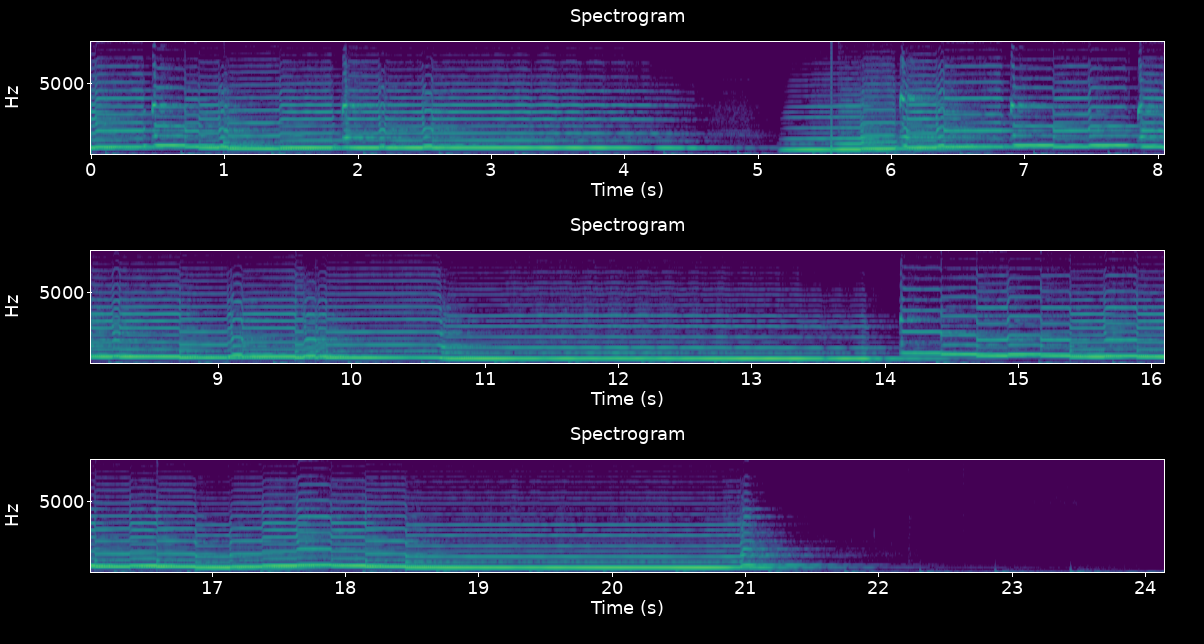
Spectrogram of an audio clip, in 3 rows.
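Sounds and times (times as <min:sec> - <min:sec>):
maple branch flute in G tuned to 432 Hz: 0:00.0 - 0:22.2.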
